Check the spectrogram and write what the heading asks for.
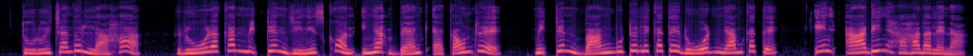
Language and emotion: Santali, surprised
